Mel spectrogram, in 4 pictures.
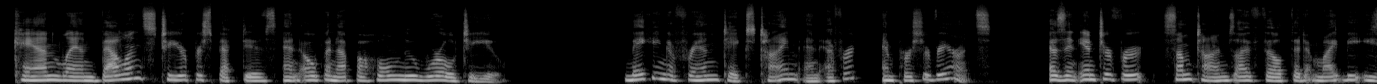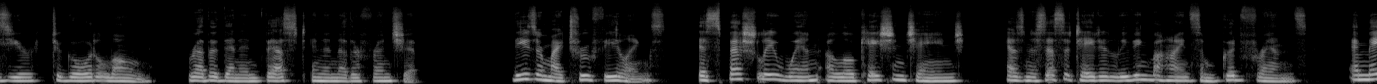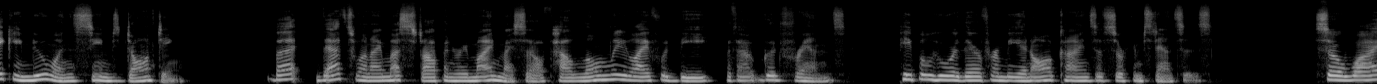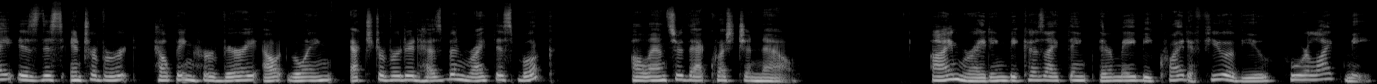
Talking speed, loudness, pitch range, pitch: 145 wpm, -27 LUFS, 165-200 Hz, 180 Hz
